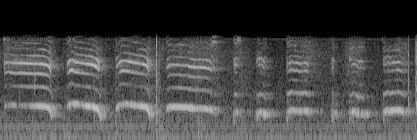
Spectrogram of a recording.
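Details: Playful Labrador Retriever pup aged seven weeks whines in a quick series of high, harmonic-rich whimpers, each dropping in pitch at the end, roughly two per second, with a couple of sharp clicks and a constant low hum.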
